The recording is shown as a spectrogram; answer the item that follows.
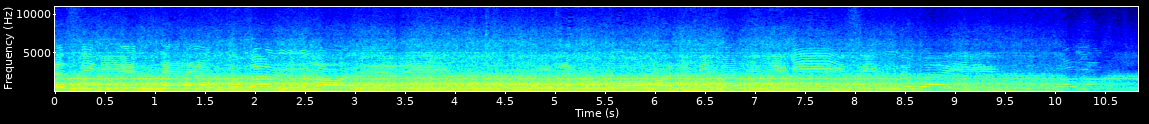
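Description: Several girls singing together in unison, unaccompanied, over a steady low hum; the sound fades out near the end.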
